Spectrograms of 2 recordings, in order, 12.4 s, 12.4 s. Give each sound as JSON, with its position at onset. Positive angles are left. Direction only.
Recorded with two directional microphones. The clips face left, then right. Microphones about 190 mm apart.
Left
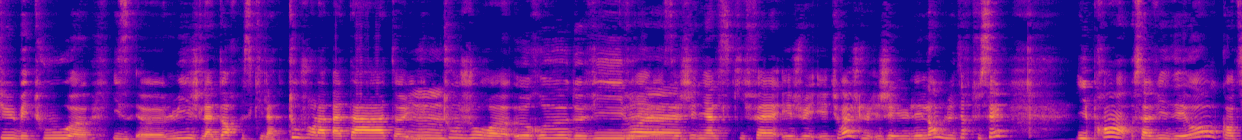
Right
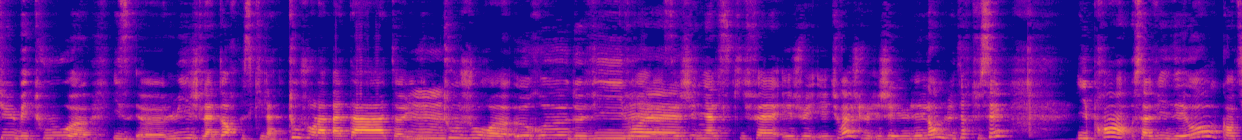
{"t": 0.0, "sound": "speech", "side_deg": 15}
{"t": 4.1, "sound": "speech", "side_deg": 50}
{"t": 4.4, "sound": "speech", "side_deg": 20}
{"t": 6.5, "sound": "speech", "side_deg": 45}
{"t": 6.8, "sound": "speech", "side_deg": 20}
